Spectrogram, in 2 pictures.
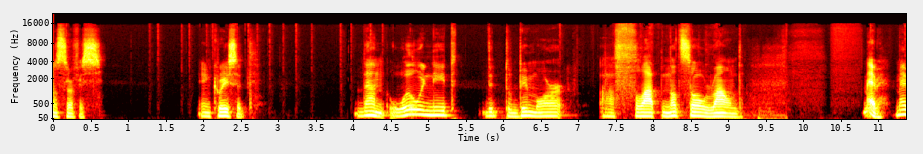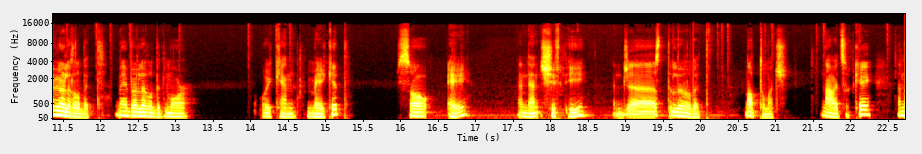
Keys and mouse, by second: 1.0 click, 1.4 click, 1.8 click, 2.1 alt+middle click, 2.4 ctrl+alt+middle click, 2.8 alt+shift+middle click, 3.1 alt+middle click, 3.7 alt+shift+middle click, 4.1-6.5 alt+middle drag, 10.6 alt+middle click, 11.4 alt+middle click, 11.8 alt+shift+middle click, 12.8 alt+middle click, 14.1 alt+middle click, 17.7 shift+e, 20.0 right click, 21.3 right click, 21.8 alt+middle click.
